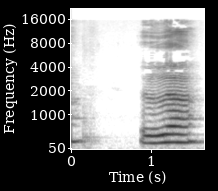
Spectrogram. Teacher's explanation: জিহবার আগা দাঁতের আগা নরম আওয়াজ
